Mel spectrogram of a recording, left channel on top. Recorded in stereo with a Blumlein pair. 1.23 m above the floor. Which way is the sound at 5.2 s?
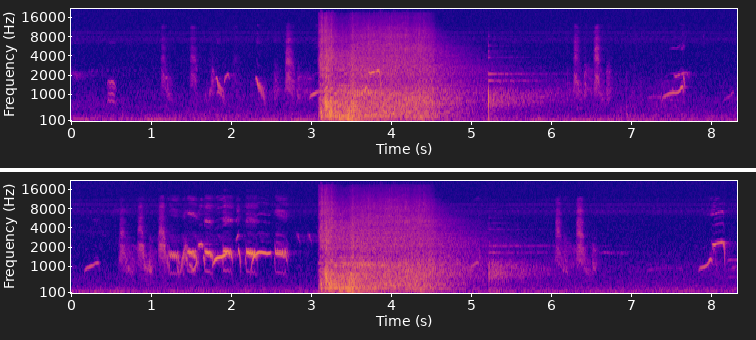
35° left.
